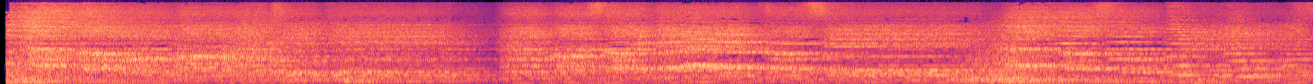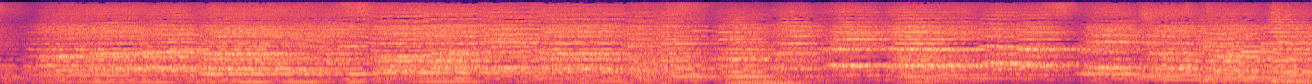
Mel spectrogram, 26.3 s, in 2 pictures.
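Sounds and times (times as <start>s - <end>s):
choir singing hymns: 0.1s - 26.2s
orchestra playing hymns: 0.1s - 26.2s.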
